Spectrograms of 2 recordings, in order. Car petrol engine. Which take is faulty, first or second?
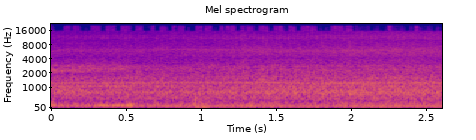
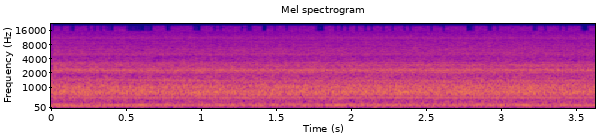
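second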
